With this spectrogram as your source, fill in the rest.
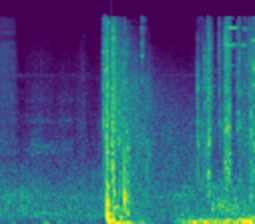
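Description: A sniper rifle fires a single loud, sharp shot that echoes briefly.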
